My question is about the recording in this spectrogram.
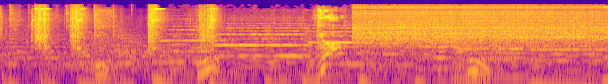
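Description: Cartoon action music with a pulsing bass beat, with short mechanical clicking effects in the first half. From just past halfway, a steady hiss of a fire hose spraying onto a kitchen fire joins in.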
